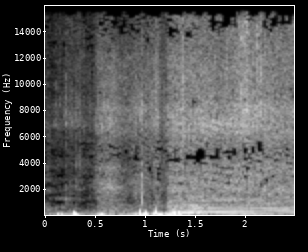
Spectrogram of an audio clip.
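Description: Battery spray pump's twin electric motors running with a steady hum while the lance sprays, dropping away briefly at the start and returning about a second and a half in, with a few low knocks in between.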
